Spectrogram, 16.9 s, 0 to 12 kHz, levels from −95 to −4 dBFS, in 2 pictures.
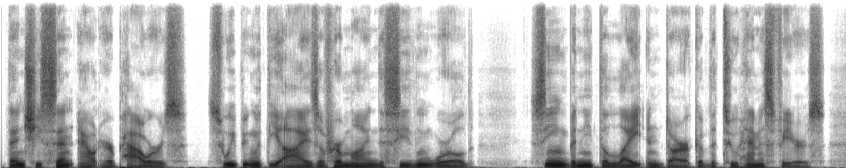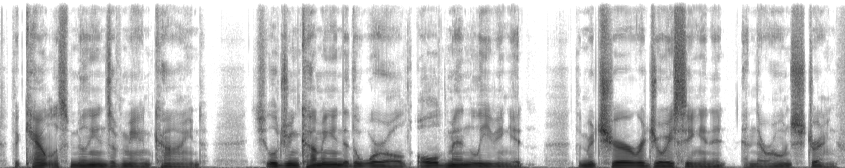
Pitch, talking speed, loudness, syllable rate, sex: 85 Hz, 170 wpm, -18 LUFS, 4.6 syllables/s, male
